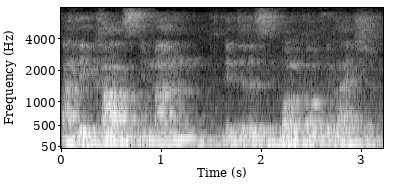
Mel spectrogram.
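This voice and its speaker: A man with a very deep, low pitch speaks amid strong room echo and light background noise. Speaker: preacher. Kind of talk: sermon. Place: church.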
